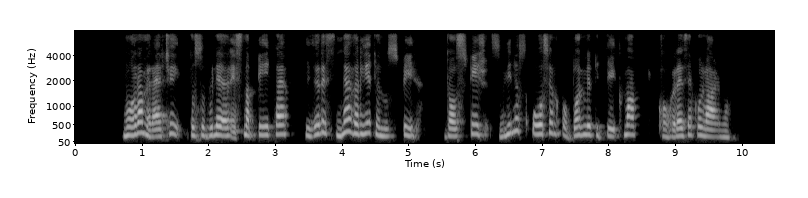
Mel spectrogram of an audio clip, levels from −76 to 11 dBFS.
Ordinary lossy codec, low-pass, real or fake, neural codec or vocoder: none; 7.2 kHz; fake; codec, 16 kHz, 1 kbps, FreqCodec, larger model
